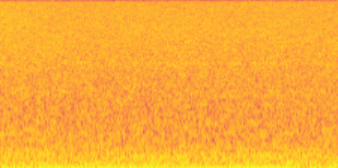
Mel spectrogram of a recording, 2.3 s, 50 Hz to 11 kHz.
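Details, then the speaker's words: Rode Wireless Go II receiver on a Panasonic Lumix G7 via an extended cable, kept at least four feet from the camera: the buzzing is gone, leaving only a quiet hiss and faint hum; the camera's Wi-Fi is suspected of causing the RF interference. "Buzz is gone. In order to make this happen, the receiver had to be at least four feet away from the camera."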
